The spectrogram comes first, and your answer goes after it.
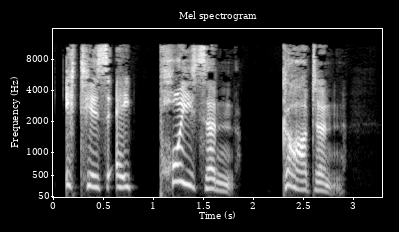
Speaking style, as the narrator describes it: Sandra spat

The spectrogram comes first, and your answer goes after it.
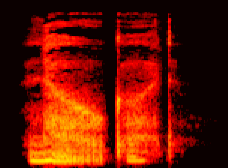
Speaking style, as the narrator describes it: I whispered in his ear

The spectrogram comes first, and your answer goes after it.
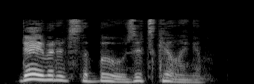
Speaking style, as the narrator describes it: he said in a soft but firm tone

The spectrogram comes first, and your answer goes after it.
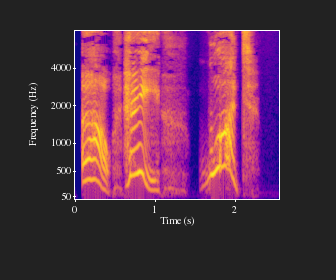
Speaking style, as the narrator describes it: the man spluttered

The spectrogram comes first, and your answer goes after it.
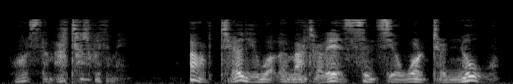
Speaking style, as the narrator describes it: he said through clenched teeth

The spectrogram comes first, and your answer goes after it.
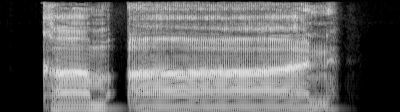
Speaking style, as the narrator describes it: he whined

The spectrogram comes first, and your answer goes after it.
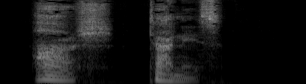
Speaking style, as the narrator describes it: Gold Moon said gently

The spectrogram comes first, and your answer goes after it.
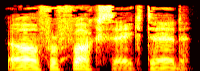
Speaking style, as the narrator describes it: growl

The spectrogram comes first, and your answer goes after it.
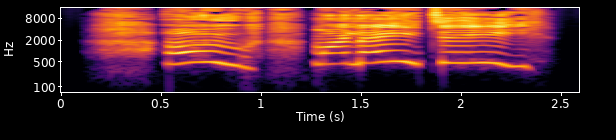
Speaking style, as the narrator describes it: She yelled

